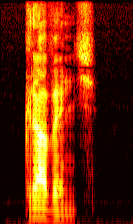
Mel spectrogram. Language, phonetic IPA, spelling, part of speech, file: Polish, [ˈkravɛ̃ɲt͡ɕ], krawędź, noun, Pl-krawędź.ogg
